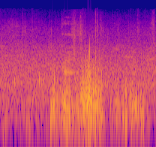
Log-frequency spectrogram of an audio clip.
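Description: Wind noise on the microphone over outdoor street ambience, briefly louder around the middle.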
